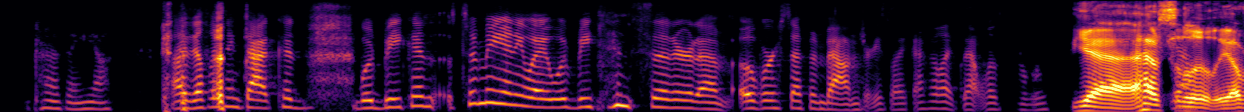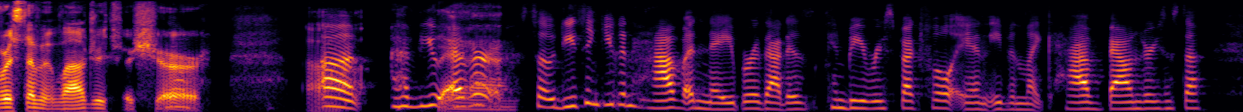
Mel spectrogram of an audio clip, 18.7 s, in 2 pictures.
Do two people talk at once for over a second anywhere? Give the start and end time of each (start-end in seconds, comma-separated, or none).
none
